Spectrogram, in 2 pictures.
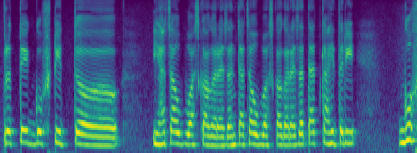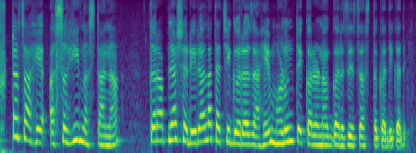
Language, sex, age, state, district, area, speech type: Marathi, female, 18-30, Maharashtra, Nashik, urban, spontaneous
